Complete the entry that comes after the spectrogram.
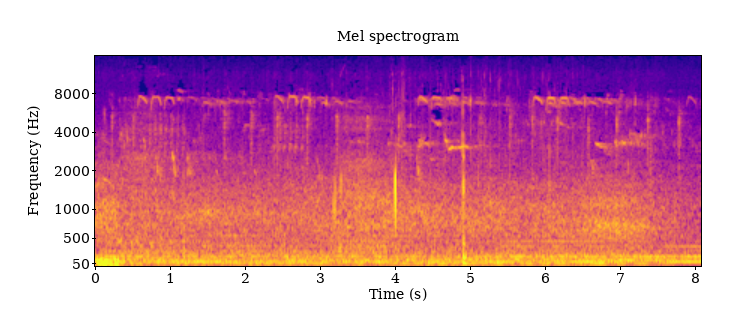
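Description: Small birds chirping faintly, many short high calls over a low steady hum and background noise, with two sharp clicks about four and five seconds in.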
